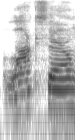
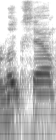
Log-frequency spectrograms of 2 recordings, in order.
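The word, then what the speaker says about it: LokSound: It has DCC and sounds by Lock Sound or Loke Sound, however you want to pronounce it. I say Lock Sound. Some people say Loke Sound.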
